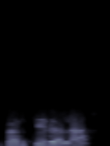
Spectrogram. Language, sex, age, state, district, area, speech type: Kannada, female, 18-30, Karnataka, Dharwad, urban, conversation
